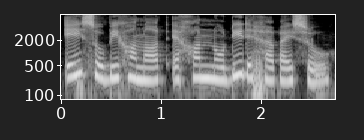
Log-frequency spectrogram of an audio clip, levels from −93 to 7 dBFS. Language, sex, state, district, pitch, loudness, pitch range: Assamese, female, Assam, Kamrup Metropolitan, 245 Hz, -12 LUFS, 225-260 Hz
